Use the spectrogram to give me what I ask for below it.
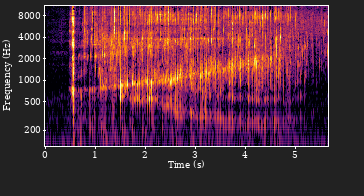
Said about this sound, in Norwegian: Det var helling av kaffe hvis du hørte det, men nei, nok om det.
